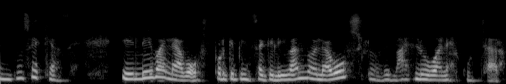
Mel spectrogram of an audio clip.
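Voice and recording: This woman's fairly high voice has a dark, mellow tone with a slightly husky edge, moving at a moderate pace with lively intonation.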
